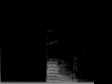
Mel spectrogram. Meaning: 1. pan, especially for cooking 2. cooking pot 3. roof tile
- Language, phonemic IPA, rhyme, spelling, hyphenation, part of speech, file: Dutch, /pɑn/, -ɑn, pan, pan, noun, Nl-pan.ogg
